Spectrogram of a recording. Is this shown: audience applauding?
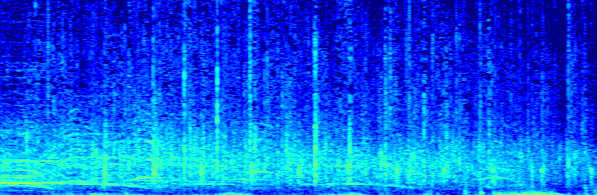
yes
